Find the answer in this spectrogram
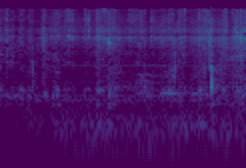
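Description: Small wire whisk beating egg whites and sugar in a glass bowl: faint, rapid ticking and scraping of the wires against the glass.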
